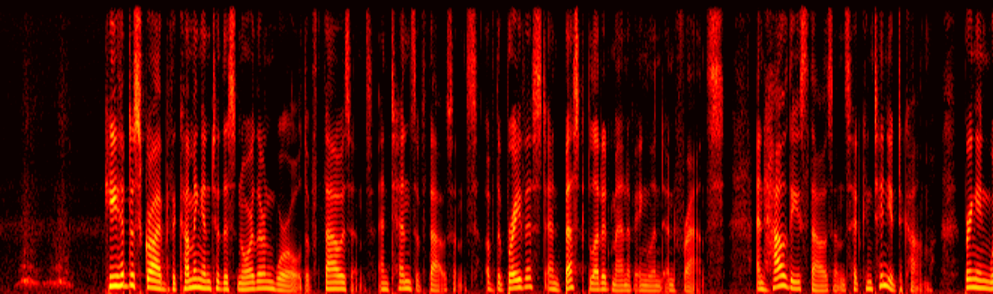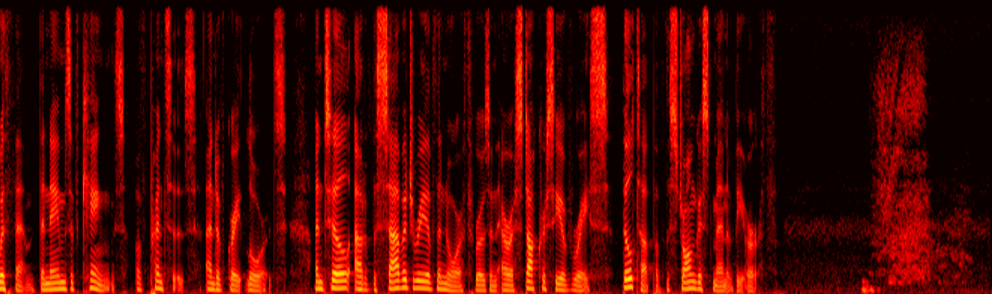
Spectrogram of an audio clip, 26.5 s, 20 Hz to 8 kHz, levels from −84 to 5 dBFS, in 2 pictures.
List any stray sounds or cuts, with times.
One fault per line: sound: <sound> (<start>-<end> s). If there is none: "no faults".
sound: whoosh (0.2-1.0 s)
sound: sigh (24.7-26.3 s)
